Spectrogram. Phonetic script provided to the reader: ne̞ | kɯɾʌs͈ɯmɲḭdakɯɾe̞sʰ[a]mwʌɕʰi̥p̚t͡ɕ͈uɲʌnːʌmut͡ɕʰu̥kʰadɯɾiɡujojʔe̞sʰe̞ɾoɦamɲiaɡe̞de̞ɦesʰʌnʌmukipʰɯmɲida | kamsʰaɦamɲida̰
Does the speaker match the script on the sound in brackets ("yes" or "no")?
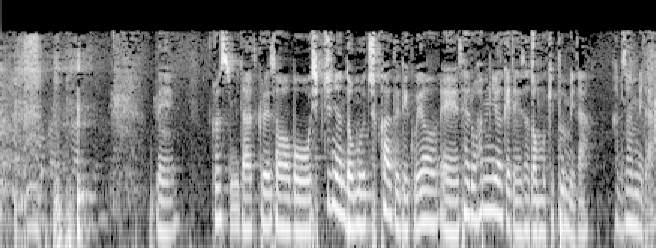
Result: no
